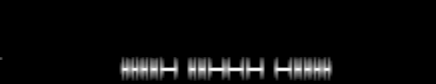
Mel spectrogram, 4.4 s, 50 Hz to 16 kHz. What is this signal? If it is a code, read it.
Morse code, heard as a keyed tone, about 25 wpm, 700 Hz. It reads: 426
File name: Three Letter-Number Combinations - 25wpm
